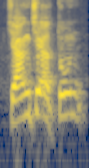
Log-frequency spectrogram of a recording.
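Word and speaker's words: 章家敦: 고든 창. 짱지아돈 중국 발음 이렇게 돼요.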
